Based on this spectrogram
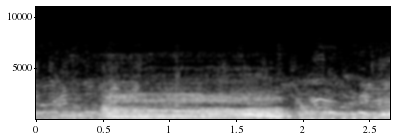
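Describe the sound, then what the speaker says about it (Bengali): A black Sahiwal bull lets out one long, deep, loud moo close by, lasting over a second, amid the background murmur of a busy cattle market crowd. "আমাদের সামনে কালো রঙের যে ষাঁড়টি রয়েছে শাহিওয়াল ষাঁড়, খুব সুন্দর ষাঁড়।"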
